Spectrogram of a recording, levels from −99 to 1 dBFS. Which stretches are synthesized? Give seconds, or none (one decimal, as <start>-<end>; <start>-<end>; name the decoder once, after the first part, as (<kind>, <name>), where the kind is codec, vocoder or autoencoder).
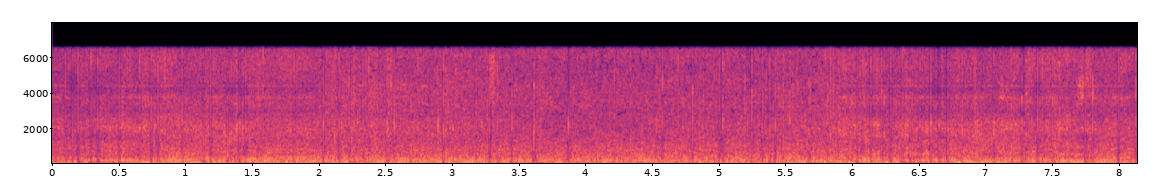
0.0-2.0 (codec, SNAC); 5.9-8.1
